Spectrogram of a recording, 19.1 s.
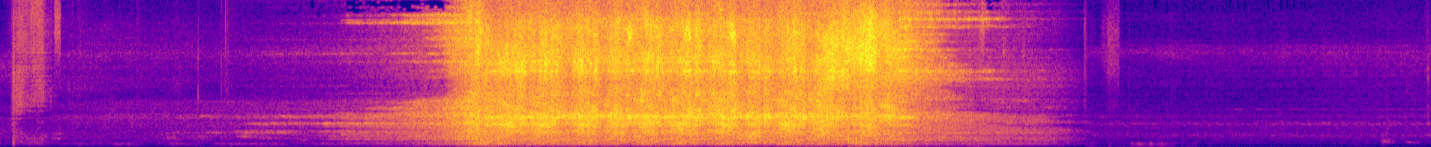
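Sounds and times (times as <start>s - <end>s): train passing at speed: 1.0s - 14.4s
wheels beating on rails: 4.1s - 14.3s.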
